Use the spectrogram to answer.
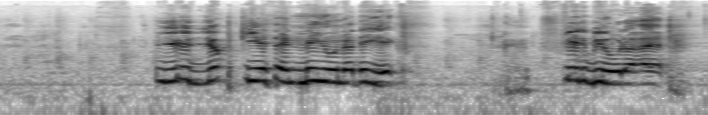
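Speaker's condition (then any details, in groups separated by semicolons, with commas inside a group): Cerebral palsy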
